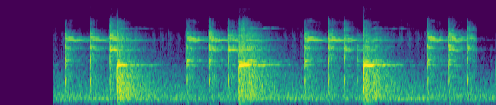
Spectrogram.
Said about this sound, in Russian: Только один звук раздавался в тишине. Кто-то бил молотом по наковальне.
